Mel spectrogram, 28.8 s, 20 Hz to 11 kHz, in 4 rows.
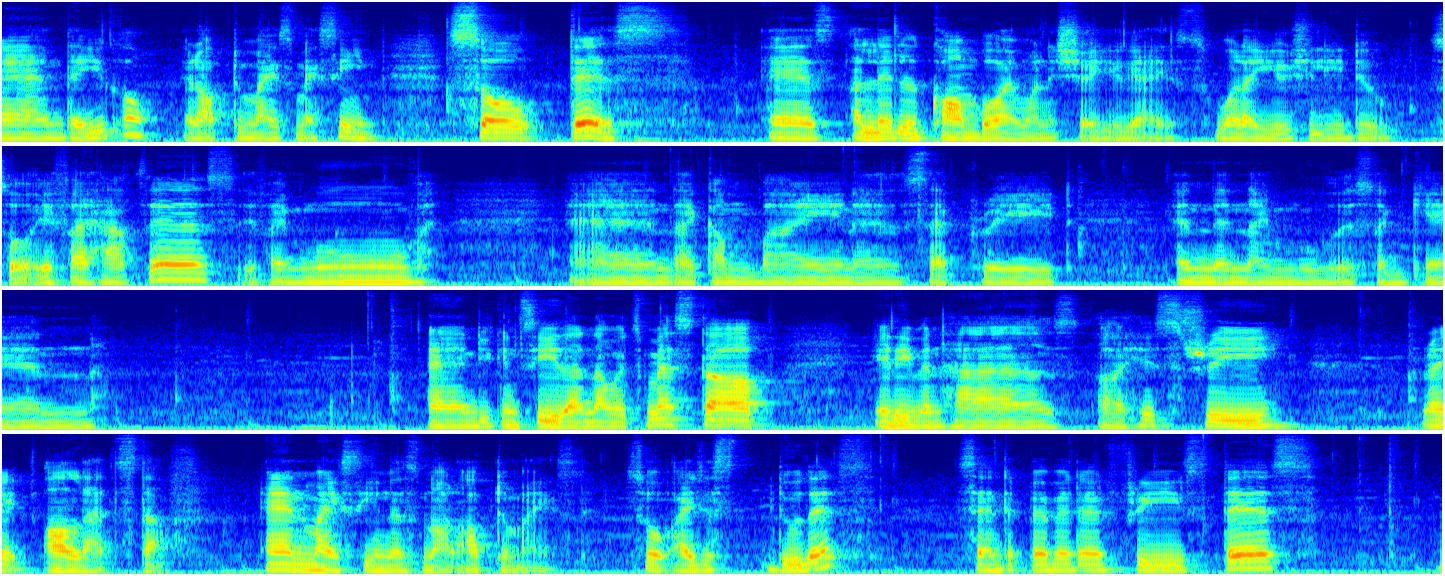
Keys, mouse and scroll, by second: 2.6 space, 2.7 alt+click, 3.2 alt+right click, 3.7 click, 4.4 alt+middle click, 5.7-7.1 drag, 7.5 e, 8.1 click, 10.7 alt+c, 11.7 alt+s, 12.2 click, 12.7 w, 13.5 click, 14.2 e, 14.5-16.4 drag, 16.4 w, 19.5 r, 20.3 click, 21.2 w, 23.8 alt+click, 23.9 alt+click, 26.5 ctrl+alt+c, 27.0 ctrl+alt+f, 27.7 ctrl+alt+d, 28.4 alt+`.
